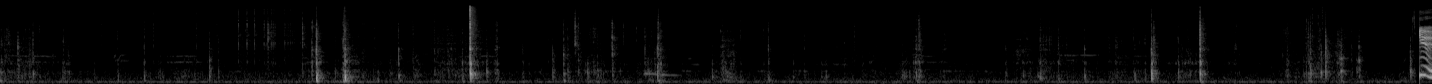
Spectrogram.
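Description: Toy kit packaging being cut open with scissors and handled: scattered quiet snips, clicks and crinkling, the sharpest about a third of the way in, over a faint steady low hum.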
